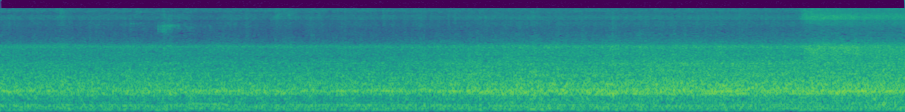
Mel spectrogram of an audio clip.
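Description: Doha Metro train running at steady speed: a continuous rumble with a faint, even hum running through it.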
